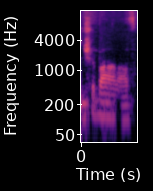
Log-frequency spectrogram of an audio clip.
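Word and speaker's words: Shabanov: Shabbanov.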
